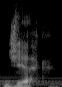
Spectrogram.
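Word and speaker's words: Jec: I I spell things phonetically and I have it spelled as J E C. So Jeek.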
